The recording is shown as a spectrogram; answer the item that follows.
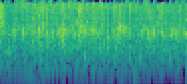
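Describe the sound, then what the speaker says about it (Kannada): A crowd applauds steadily at a village religious festival for Sharanu Basaveshwara in Hampapattana, dense continuous clapping with no voices over it. "ಚಪ್ಪಾಳೆ ತಟ್ರೆ"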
